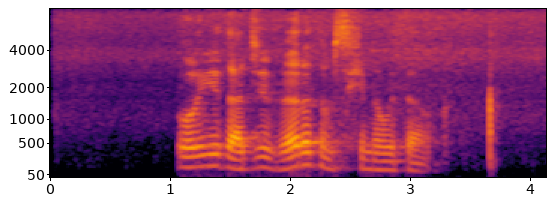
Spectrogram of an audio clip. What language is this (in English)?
Kabyle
